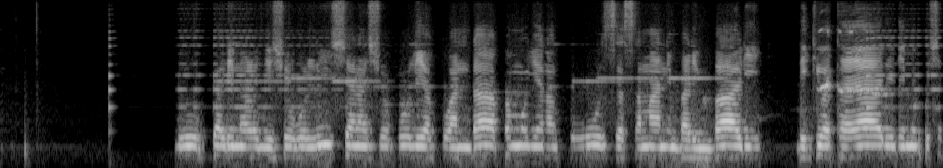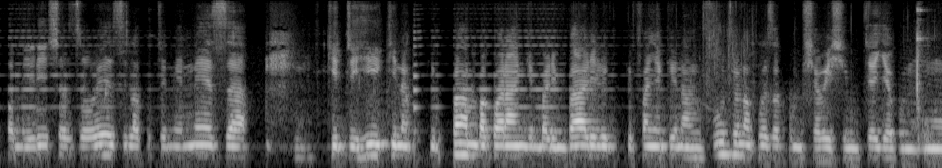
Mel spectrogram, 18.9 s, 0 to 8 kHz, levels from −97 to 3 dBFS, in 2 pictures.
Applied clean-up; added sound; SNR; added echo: neural mask model RNNoise.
